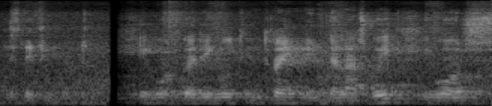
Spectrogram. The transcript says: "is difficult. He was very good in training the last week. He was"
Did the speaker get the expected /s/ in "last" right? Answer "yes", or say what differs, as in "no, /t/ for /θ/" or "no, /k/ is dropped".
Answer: yes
